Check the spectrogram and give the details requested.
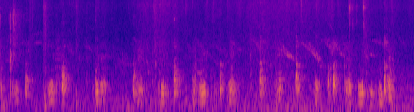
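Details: Garden flock of chickens let out of the coop in the morning, many birds giving rapid, overlapping short clucks and murmuring calls, a few higher squeaky notes mixed in.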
